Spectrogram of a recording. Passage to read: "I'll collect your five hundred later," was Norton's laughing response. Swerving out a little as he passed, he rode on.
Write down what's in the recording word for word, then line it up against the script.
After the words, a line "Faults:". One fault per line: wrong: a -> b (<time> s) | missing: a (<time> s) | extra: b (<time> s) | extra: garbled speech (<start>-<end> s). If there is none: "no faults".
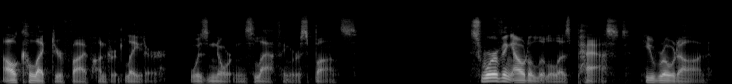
"I'll collect your five hundred later," was Norton's laughing response. Swerving out a little as passed, he rode on.
Faults:
missing: he (5.7 s)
